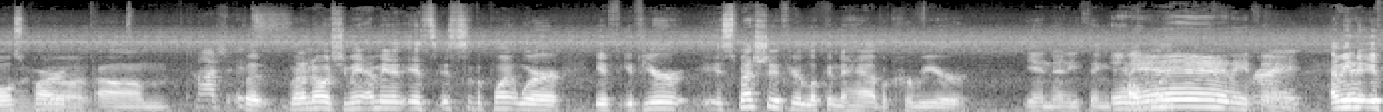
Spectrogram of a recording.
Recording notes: A note on the audio: this is actually done on my screen porch outside so you get to enjoy the crickets and wind chimes in their native glory. Also, Im currently using a single mic for all participants.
